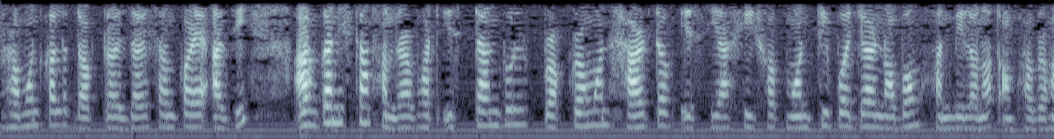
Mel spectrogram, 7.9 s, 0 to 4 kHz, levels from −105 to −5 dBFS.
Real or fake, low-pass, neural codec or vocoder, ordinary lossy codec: real; 3.6 kHz; none; none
